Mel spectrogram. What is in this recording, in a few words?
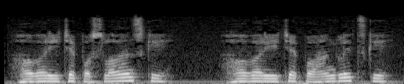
slovak Do you speak Slovak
